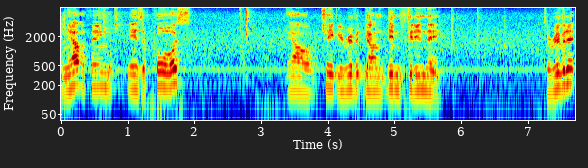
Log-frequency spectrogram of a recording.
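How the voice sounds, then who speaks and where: With an Australian accent, a man talks at a fairly slow pace in a fairly high pitch. Long, frequent pauses break up his speech over noticeable background noise. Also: fairly even intonation. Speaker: car restoration YouTuber. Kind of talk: tutorial. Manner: loud.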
